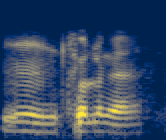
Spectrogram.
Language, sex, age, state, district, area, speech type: Tamil, male, 18-30, Tamil Nadu, Kallakurichi, rural, conversation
